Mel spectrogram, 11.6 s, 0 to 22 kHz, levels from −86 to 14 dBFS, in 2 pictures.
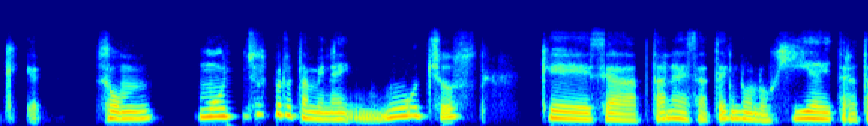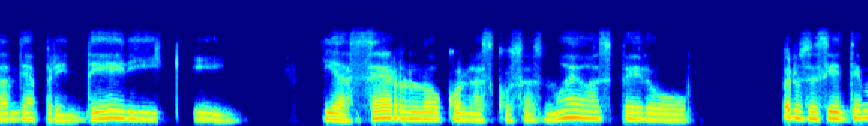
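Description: At 1.51 s the speech stalls into a brief fading buzz or hiss until 1.64 s, then resumes intact. This call audio freeze likely came from delayed packets emptying the jitter buffer.

From 6.88 to 7.77 s a jitter buffer speed-up plays speech at 111% speed, same pitch. Trimming about a tenth of a second of pitch periods makes it sound hurried.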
